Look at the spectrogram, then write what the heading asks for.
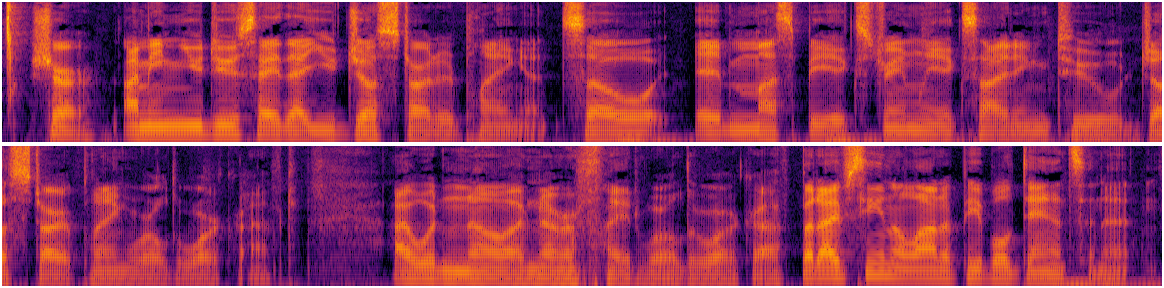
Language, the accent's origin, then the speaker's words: English; United States; also born or lived in San Francisco; we as American citizens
